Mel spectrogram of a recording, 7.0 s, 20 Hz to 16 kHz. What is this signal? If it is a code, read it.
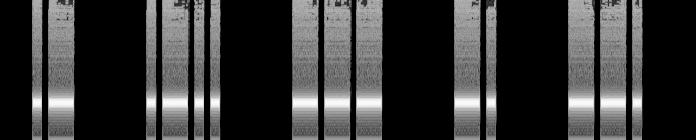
Morse code, heard as a keyed tone, about 15 wpm, spaced as for 8 wpm, 1000 Hz. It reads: ALONG
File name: qotdfiles / 8wpm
